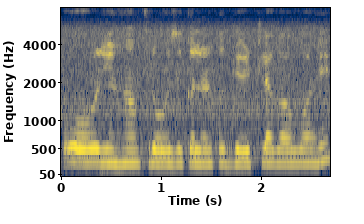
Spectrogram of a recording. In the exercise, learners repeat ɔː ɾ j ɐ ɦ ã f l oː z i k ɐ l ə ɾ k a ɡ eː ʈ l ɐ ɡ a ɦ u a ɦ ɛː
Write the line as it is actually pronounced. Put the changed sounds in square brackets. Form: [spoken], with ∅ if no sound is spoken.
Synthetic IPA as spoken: ɔː ɾ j ɐ ɦ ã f [ɾ] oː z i k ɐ l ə ɾ k a ɡ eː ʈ l ɐ ɡ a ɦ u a ɦ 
